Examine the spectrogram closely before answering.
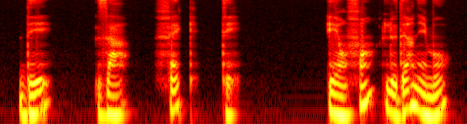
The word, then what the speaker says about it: désaffecté: Désaffecté, c'est un mot un peu difficile à prononcer. Oui, répète après moi. Dé-za-fec-té.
